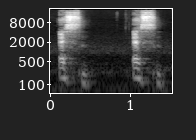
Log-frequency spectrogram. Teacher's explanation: Ó o primeiro E, curtíssimo, ó.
